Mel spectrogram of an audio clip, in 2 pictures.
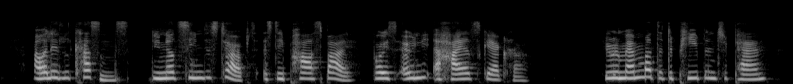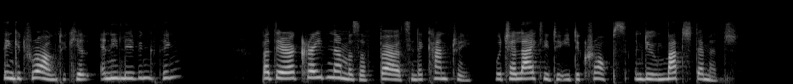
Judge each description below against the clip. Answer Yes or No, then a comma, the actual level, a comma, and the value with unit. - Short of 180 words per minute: No, fast, 205 wpm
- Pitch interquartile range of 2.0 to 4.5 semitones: Yes, average, 3.3 semitones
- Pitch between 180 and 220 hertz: No, very high, 265 Hz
